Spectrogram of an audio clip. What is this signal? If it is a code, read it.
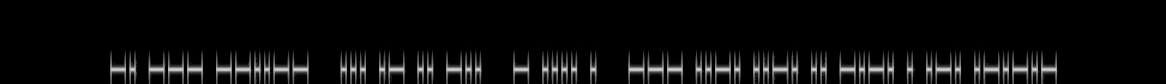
Morse code, heard as a keyed tone, about 25 wpm, 700 Hz. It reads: NO, SAID THE OFFICER.
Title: Sentences from Top 1200 Words 25wpm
